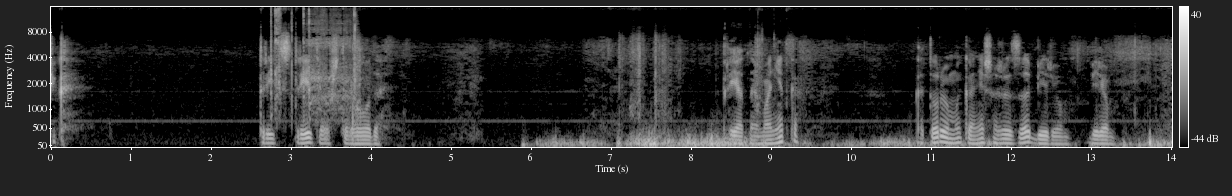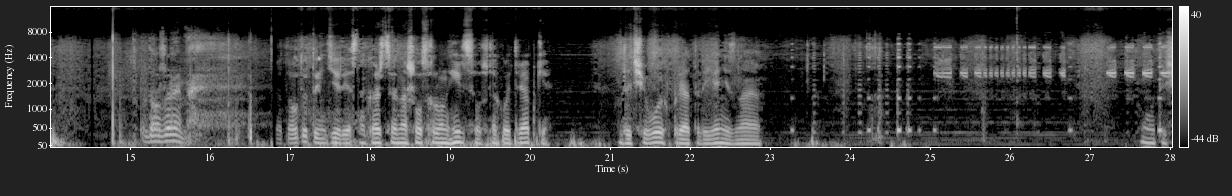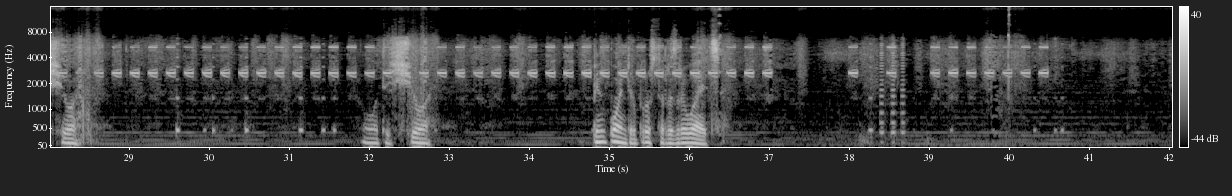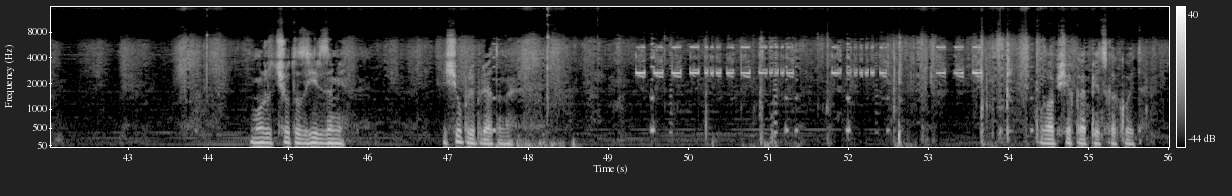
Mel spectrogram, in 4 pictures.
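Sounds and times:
metal detector rapid high beeps: 2.8s - 4.0s, 23.2s - 37.2s, 38.0s - 40.8s, 49.3s - 54.4s
probe scraping in soil: 20.9s - 55.4s.

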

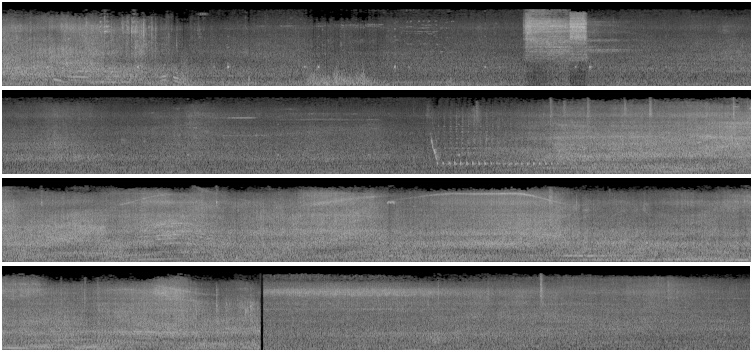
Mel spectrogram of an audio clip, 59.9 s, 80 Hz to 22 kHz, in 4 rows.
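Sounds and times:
trucks and cars driving past: 0.0s - 59.9s
rising and falling high whines: 23.5s - 29.4s.

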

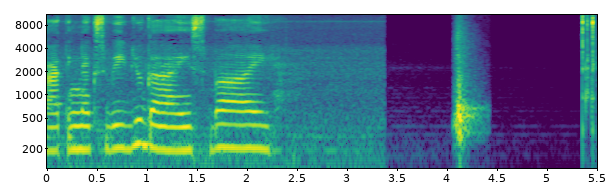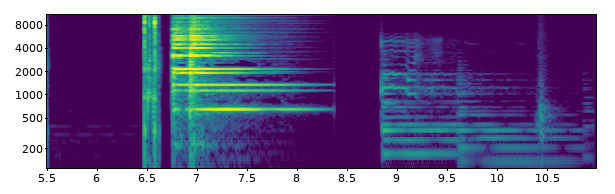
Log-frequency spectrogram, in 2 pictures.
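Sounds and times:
bell-like ding: 6.8s - 8.4s
music: 8.9s - 10.9s.

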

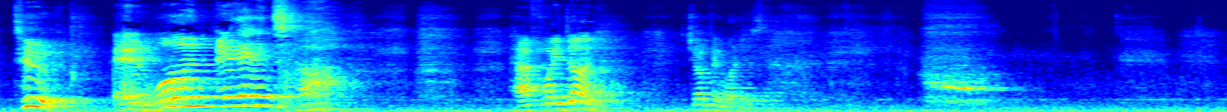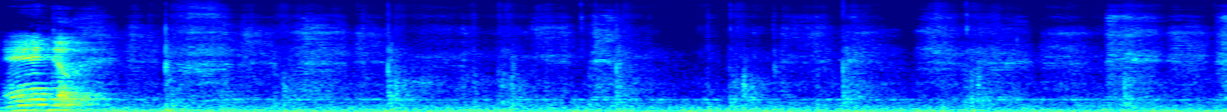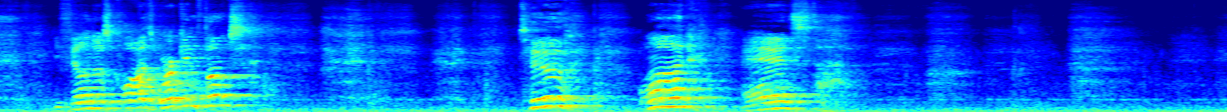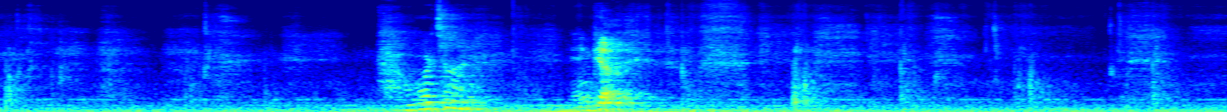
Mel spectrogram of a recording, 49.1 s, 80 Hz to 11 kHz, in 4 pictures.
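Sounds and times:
room hum: 0.0s - 49.0s
man breathing hard: 2.8s - 49.0s.

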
